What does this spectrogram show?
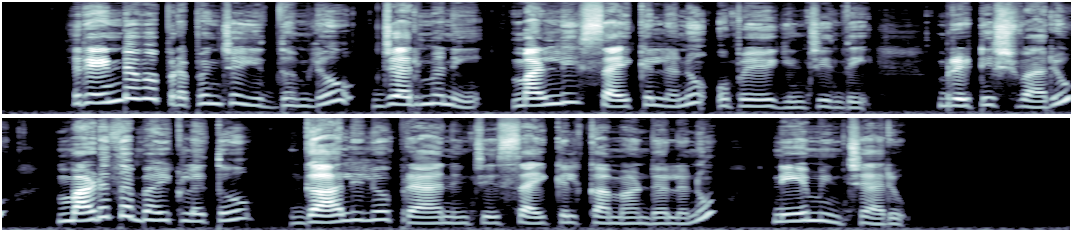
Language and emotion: Telugu, neutral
